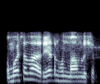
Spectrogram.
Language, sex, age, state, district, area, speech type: Kashmiri, male, 45-60, Jammu and Kashmir, Baramulla, rural, conversation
